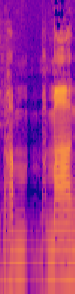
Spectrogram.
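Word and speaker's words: Hmong: do you say that hm o n g the h it's Hong it's a it's a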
